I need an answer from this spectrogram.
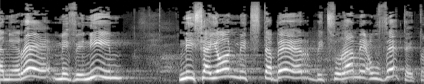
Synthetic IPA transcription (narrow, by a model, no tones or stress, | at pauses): aniɾemevinim | nisajo̞nmit͡st̪abeɾbet͡suɾameʕuvetet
